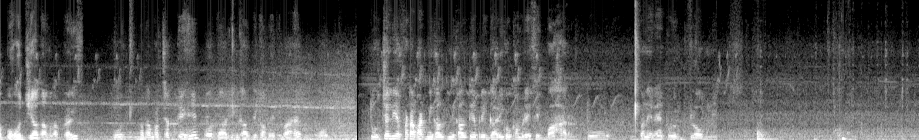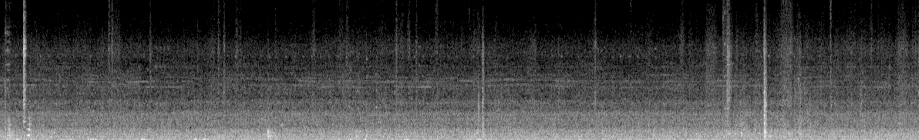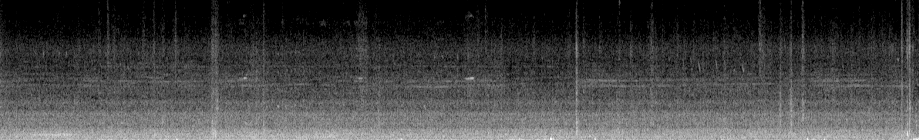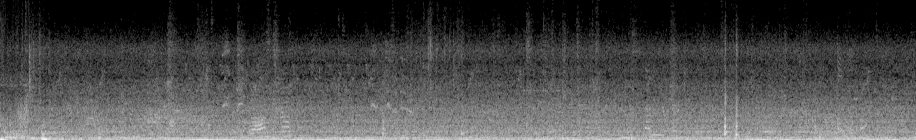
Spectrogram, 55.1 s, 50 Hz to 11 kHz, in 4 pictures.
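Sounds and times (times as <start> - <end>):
motor vehicle noise: 0.0 - 55.0.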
